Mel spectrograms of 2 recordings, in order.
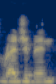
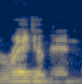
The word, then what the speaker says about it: regimen: word regimen and again in latin all g's were hard so even though we would like to pronounce this regimen and we do today in english um this would have been regimen or something like that in latin now in latin this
